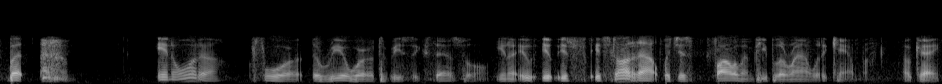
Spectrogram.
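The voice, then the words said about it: Congested, sinus-affected voice. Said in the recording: “excuse my voice, I'm recovering from some kind of sinus thing going on.”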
